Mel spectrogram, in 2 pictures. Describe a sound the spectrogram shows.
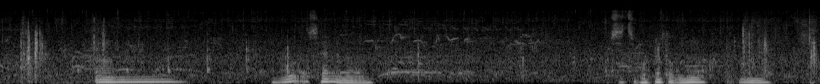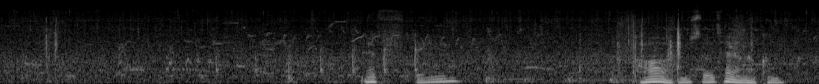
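A man talks calmly into a close microphone, in short phrases.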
